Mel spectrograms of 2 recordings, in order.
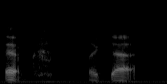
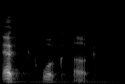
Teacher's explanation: it sounds just like an X, but you say it with rounded lips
